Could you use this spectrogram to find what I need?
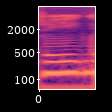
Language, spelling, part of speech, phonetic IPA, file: Latvian, Rīga, proper noun, [ˈɾīːɡa], Lv-Rīga.ogg
- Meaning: Riga (the capital city of Latvia)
